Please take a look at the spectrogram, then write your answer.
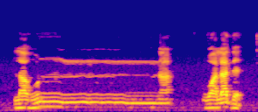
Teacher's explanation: নুন মুসাদ্দাদ এখানে ওয়াজিব গুন্না, একালে পরিমাণ গুন্না করতে হবে, টান হবে না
